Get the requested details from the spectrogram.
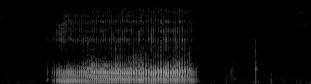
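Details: French bulldog, awake: one long, rattling, throaty snort lasting over a second, a snore-like noise; snoring.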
